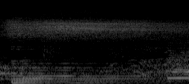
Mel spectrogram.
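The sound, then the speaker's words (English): During a sermon, a man's voice makes a long, steady "shh" shushing sound, a breathy hiss lasting nearly two seconds, with a low sustained hum or tone running underneath. “When there's uprising in your life, he can go shh.”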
